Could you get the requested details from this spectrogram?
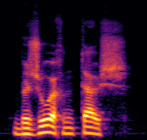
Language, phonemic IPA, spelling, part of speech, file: Dutch, /bəˈzɔrɣə(n) ˈtœys/, bezorgen thuis, verb, Nl-bezorgen thuis.ogg
- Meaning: inflection of thuisbezorgen: 1. plural present indicative 2. plural present subjunctive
